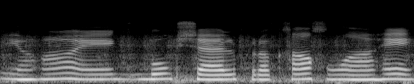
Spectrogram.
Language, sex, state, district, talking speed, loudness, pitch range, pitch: Hindi, female, Madhya Pradesh, Bhopal, 100 wpm, -14 LUFS, 225-245 Hz, 235 Hz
